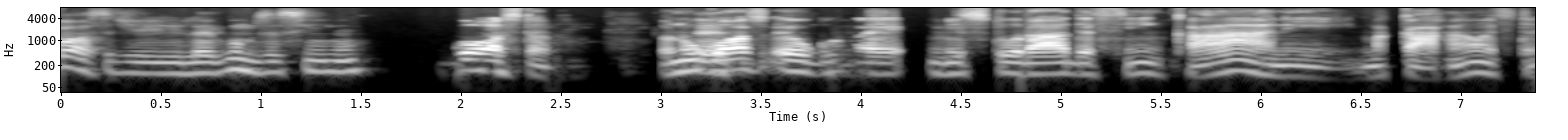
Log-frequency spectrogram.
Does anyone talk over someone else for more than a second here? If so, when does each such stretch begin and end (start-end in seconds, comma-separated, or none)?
none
